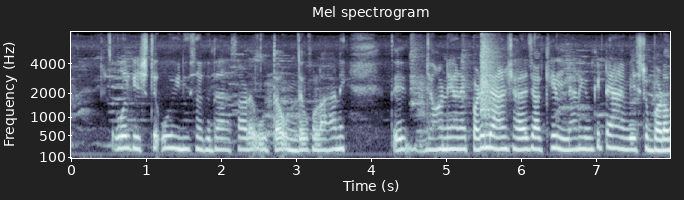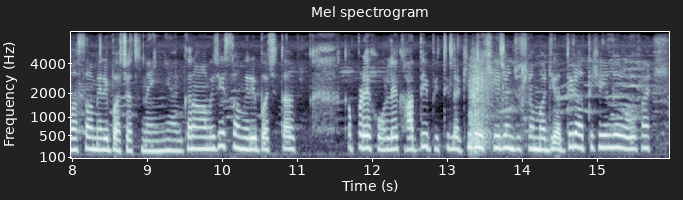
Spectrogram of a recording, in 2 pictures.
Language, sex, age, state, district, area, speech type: Dogri, female, 18-30, Jammu and Kashmir, Samba, rural, spontaneous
